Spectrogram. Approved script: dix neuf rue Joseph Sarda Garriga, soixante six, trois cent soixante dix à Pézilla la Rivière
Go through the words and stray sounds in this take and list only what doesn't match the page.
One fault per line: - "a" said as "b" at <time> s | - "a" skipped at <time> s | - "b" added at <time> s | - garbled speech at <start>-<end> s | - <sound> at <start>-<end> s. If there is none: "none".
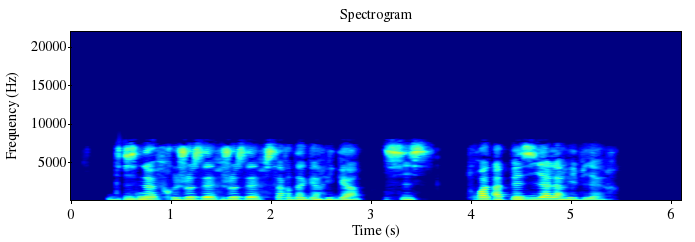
- dropout at 0.5-0.6 s
- "Joseph" added at 1.5 s
- "soixante" skipped at 3.0 s
- "cent soixante dix" skipped at 4.2 s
